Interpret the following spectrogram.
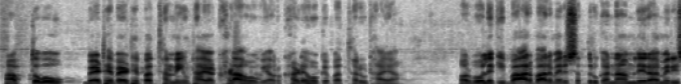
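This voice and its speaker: A man telling a devotional story to children, animated, with frequent call-and-response prompts. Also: mid-range voice. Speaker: spiritual storyteller.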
